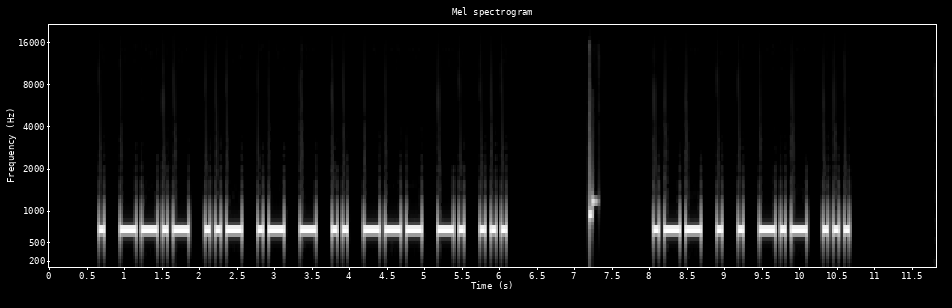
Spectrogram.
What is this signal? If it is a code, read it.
Morse code, heard as a keyed tone, about 17 wpm, 700 Hz. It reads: EQUATIONS WEEKS
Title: Sets of 5 Words - New Word Drill - 17wpm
